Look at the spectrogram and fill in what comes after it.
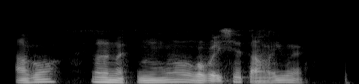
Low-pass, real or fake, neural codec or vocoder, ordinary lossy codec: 5.4 kHz; fake; codec, 24 kHz, 1 kbps, SNAC; MP3, 32 kbps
